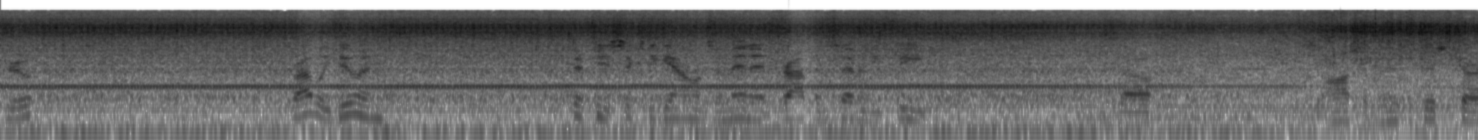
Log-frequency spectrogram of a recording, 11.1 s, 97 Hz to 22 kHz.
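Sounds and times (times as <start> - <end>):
machine low hum: 0.0 - 11.0
turbine high whine: 0.0 - 11.0.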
